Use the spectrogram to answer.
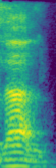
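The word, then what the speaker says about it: ذال: এই যে সাটা যে জায়গা থেকে উচ্চারণ করেছিলাম, জালটাও সেম জায়গা থেকে উচ্চারণ করতে হবে, অর্থাৎ জিহ্বার আগা উপরের দুই দাঁতের আগাতে লাগিয়ে।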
